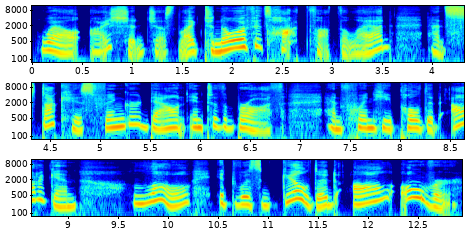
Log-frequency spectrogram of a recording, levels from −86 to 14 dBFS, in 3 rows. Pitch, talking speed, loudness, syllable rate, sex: 230 Hz, 160 wpm, -21 LUFS, 3.7 syllables/s, female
